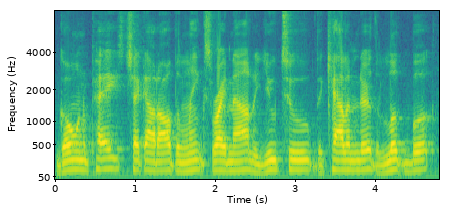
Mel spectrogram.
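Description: A man's voice: mid-range voice, fairly even intonation, moderate pace. A man co-hosting a casual podcast, promoting upcoming guests and social pages with lots of fillers and restarts. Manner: hyped promo talk with many fillers and restarts. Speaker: podcast co-host.

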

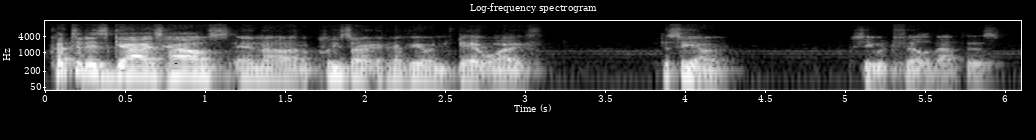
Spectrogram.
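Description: Husky man calling improv scene changes. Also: medium pitch, fairly quick. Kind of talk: improvised comedy.

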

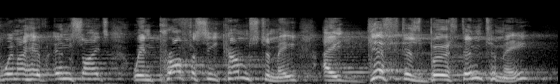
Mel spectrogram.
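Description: A man from New Zealand with a New Zealand accent preaches an emphatic, informal charismatic sermon, using dramatic pauses and rhetorical questions. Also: sits high, pushed and bright. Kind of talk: charismatic sermon, part exhortation and part Bible reading. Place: large reverberant room, preaching to a congregation. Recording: echoey, reverberant large room.

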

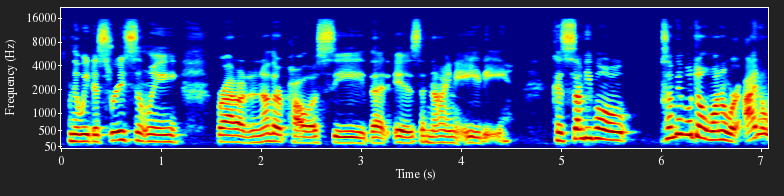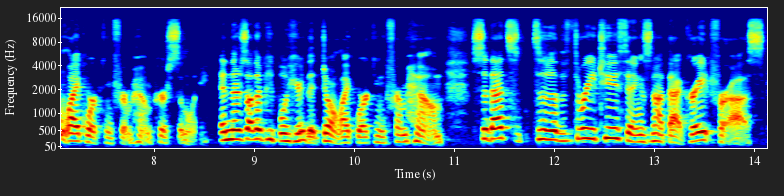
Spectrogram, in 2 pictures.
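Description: A woman guest in a casual interview, speaking directly and candidly in quick bursts, often saying "like" and "you know". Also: mid-range voice, lively intonation. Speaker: guest, operations executive.

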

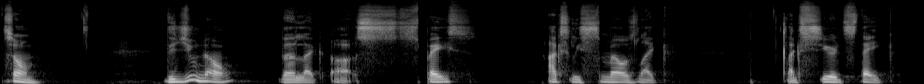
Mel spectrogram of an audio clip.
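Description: A man's voice: mid-range voice, extremely slow, pauses often. A man from Greece hosting a casual podcast interview in a playful way, often repeating himself and using fillers. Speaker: podcast host.

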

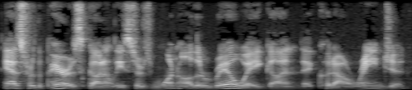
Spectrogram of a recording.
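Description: A man's voice: medium pitch, fairly even intonation, normal speed, pushed and bright. A man hosting a podcast, reading listener letters and chatting casually with an explanatory, enthusiast manner. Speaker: podcast host.

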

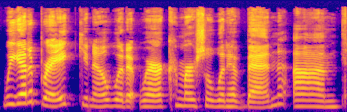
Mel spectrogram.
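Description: A woman's voice: mid-range voice, normal speed, bright, forceful tone. A woman chatting casually as a podcast co-host, enthusiastic and acting out quotes as she recaps. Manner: enthusiastic, quoting characters in a dramatized way.

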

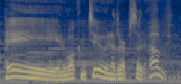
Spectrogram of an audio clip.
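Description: A man's voice: mid-range voice, animated, a little fast, music in the background. A man hosting a casual podcast, joking around with his co-hosts. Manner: joking, self-deprecating. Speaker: podcast host.

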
